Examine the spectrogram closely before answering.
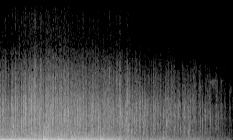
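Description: A massive MOAB bomb explosion roars out with deep, rumbling low end and a broad crackling wash, then slowly decays over several seconds into a fading rumble, with no voices present.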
